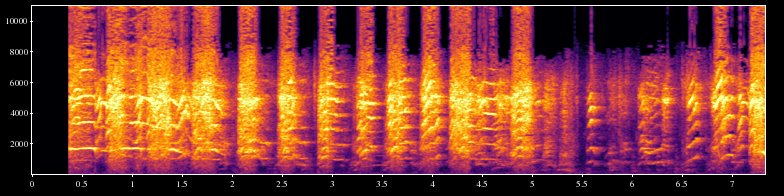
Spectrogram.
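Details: Five-week-old Golden Retriever and Alaskan Malamute mix puppies give a dense chorus of shrill, overlapping squealing whines and yelps, many rising and falling, repeated rapidly with brief gaps, growing sparser and softer toward the end.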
